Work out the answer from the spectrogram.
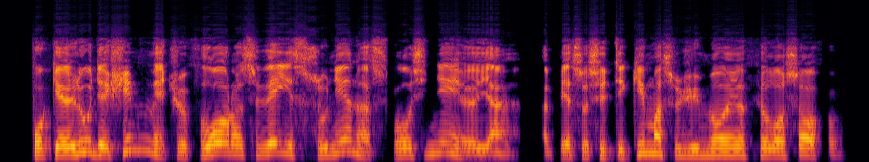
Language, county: Lithuanian, Šiauliai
